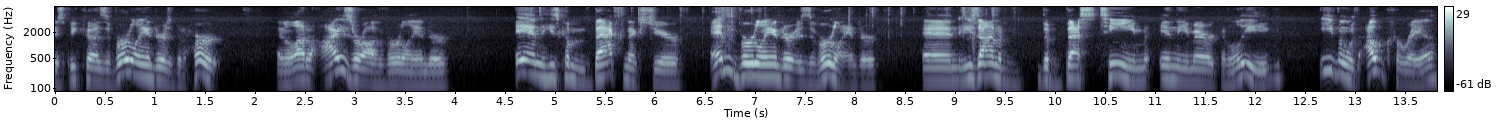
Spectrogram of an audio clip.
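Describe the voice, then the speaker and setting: The speaker talks at a moderate pace in an animated tone. The intonation is lively. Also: man, fairly high pitch for a man. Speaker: card breaker / live streamer. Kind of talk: live card break commentary. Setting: live stream. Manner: loud, animated.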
